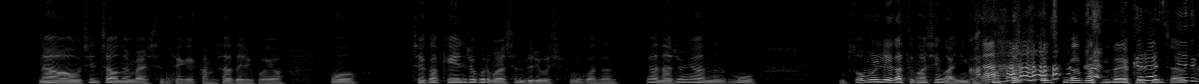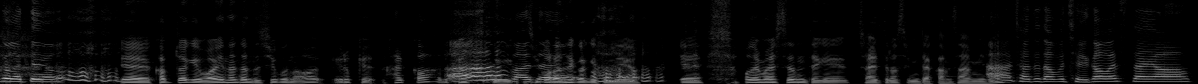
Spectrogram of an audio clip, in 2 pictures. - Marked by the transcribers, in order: laughing while speaking: "아닌가 그런 생각도 드네요 진짜로"; laugh; laughing while speaking: "아 그럴 수도 있을 것 같아요"; laughing while speaking: "아 맞아요"; laugh
- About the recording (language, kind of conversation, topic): Korean, podcast, 평생학습을 시작하게 된 계기는 무엇이었나요?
